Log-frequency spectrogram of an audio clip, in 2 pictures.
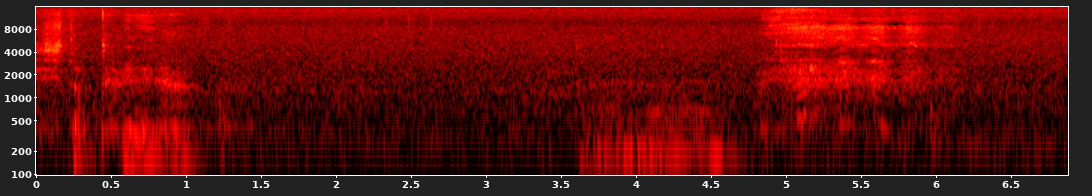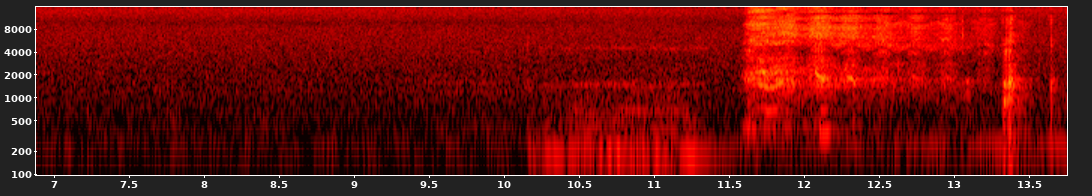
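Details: Slow, low rumbling breaths in sleep, about two cycles heard, each with a rough inward snore and a soft breathy outflow: snoring.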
